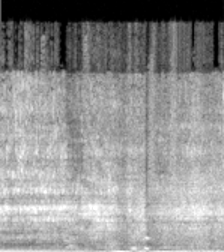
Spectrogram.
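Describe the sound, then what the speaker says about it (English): A Lamborghini engine hums and rumbles nearby as the car drives away, its steady drone shifting slightly in pitch. "Derek, jump in his car and drive it away."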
